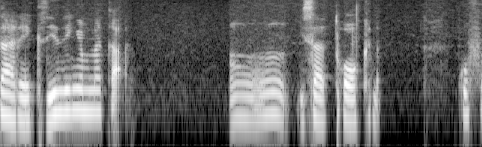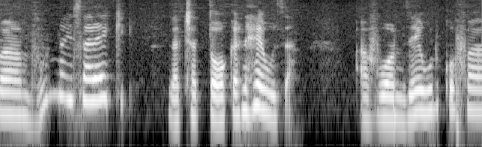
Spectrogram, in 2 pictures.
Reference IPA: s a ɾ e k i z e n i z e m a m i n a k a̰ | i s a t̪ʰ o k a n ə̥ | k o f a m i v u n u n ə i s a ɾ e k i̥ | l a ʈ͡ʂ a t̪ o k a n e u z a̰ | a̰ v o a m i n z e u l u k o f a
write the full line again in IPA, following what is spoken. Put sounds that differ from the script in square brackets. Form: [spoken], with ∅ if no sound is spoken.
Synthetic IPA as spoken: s a ɾ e k i z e n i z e [ɲ] a m i n a k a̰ | i s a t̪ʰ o k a n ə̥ | k o f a m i v u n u n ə i s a ɾ e k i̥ | l a ʈ͡ʂ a t̪ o k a n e u z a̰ | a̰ v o a m i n z e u l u k o f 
